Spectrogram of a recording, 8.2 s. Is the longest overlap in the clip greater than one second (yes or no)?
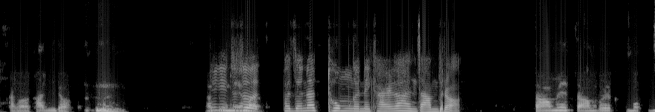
no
